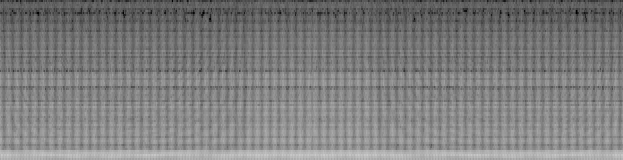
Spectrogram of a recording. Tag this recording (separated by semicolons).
sci-fi; vehicle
